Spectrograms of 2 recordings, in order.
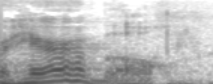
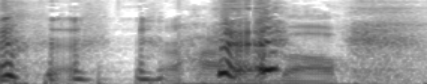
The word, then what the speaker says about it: Haribo: They were Haribo. – Oh. – Or Haribo. How do you pronounce it? – I like it? – Haribo. – Yeah, Haribo. I think it is. I think it's Haribo, though.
